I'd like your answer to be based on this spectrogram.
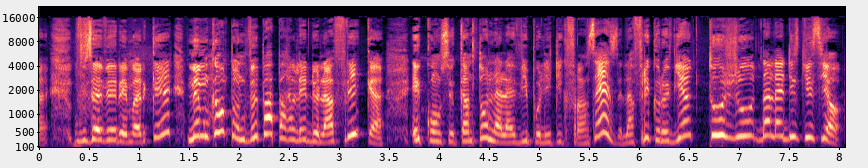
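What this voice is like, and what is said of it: Put-on African accent in French. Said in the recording (French): “Oh pardon, mon accent africain revient. ... il va falloir que je revoie ma formule de la pilule pour l'accent français”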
